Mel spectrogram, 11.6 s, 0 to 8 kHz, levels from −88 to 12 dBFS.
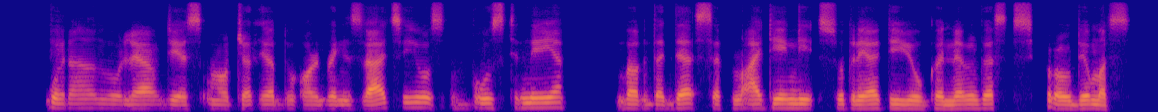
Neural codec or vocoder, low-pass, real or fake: codec, 16 kHz, 0.5 kbps, FunCodec, trained on Chinese and English, 25 frames a second; 7.2 kHz; fake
